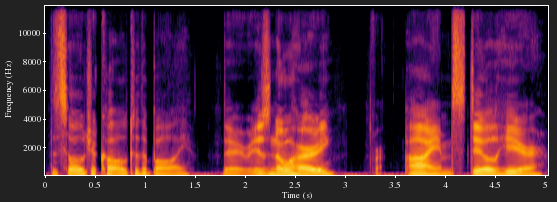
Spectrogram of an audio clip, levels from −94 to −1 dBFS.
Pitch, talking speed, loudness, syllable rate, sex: 135 Hz, 180 wpm, -17 LUFS, 4.9 syllables/s, male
